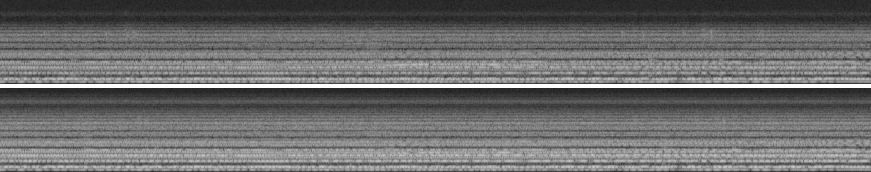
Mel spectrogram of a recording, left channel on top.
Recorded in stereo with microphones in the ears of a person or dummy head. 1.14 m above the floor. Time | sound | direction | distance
0.0 | a drone | 25° right (ahead or behind) | ?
